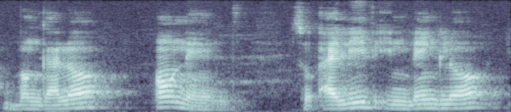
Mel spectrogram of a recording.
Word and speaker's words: en Inde: So here when I'm pronouncing en Inde, you can hear that there is an extra N. So this is also the liaison phenomenon.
